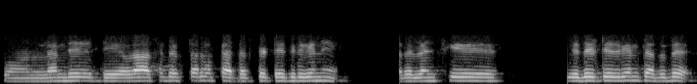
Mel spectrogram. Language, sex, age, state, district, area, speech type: Telugu, male, 60+, Andhra Pradesh, East Godavari, rural, conversation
